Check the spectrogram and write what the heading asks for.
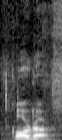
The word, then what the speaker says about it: Cawdor: Cawdor. Actually, the pronunciation is Cawdor.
